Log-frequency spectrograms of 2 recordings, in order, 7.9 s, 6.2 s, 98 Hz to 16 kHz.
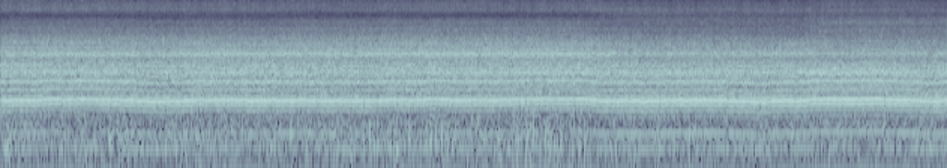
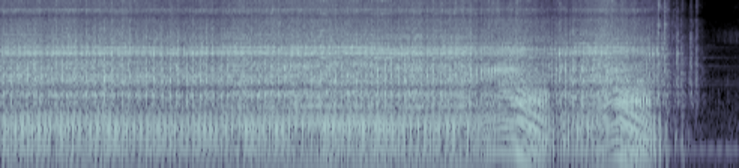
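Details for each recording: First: Troy-Bilt TB32EC two-stroke trimmer at sea level screams at full throttle. Its high-speed mixture screw is turned fully in, then backed out for maximum sounding power, causing slight pitch shifts. The trimmer bogs with the choke open. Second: Troy-Bilt TB32EC two-stroke trimmer bogs when given gas at the third (open choke) position: uneven scream, pitch sags and surges, then dies; mis-set carburetor, possibly set for higher altitude, first fix to try is turning the adjustment screw counterclockwise.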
